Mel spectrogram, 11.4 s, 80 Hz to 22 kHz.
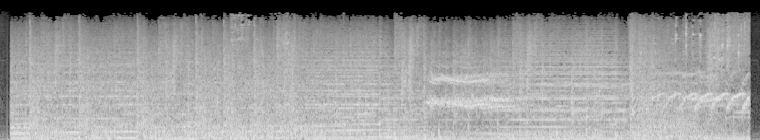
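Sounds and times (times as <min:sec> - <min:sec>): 
car engines roaring during a car chase: 0:00.1 - 0:10.6
car tires screeching and skidding during a 180 spin: 0:00.4 - 0:11.3
siren wailing: 0:04.8 - 0:11.3.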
